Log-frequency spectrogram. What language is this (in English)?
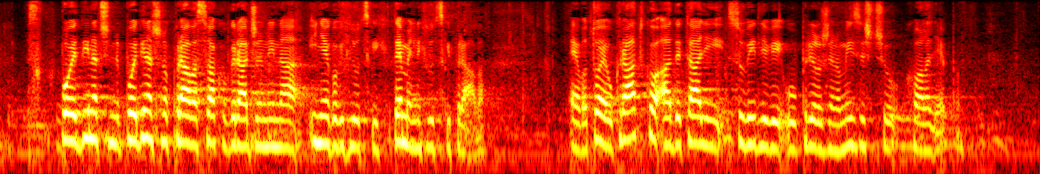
Croatian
